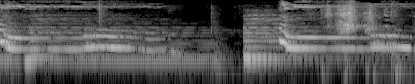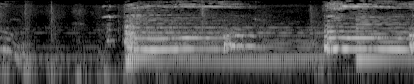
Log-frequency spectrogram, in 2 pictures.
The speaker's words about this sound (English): It's a beagle. Oh, he's holding the note.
